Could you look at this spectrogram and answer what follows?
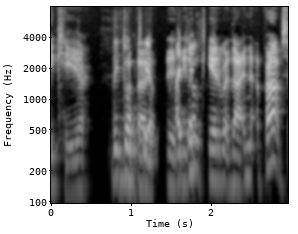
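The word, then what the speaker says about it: D'Hondt: everyone talks about the deont system. It's it's not even pronounced that for God's sake. It's pronounced don't as in don't for sake vote for the SNB, you know.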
